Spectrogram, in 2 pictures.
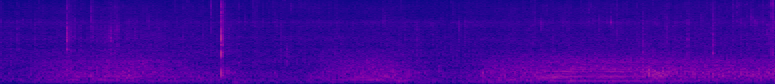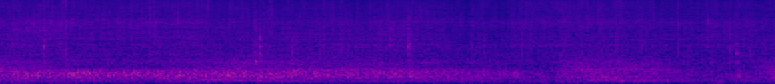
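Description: Tomatoes and onion masala frying in a kadhai, a steady sizzle and spatter as a spatula stirs them, with one sharp knock about two seconds in. The tomatoes are being fried until soft.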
